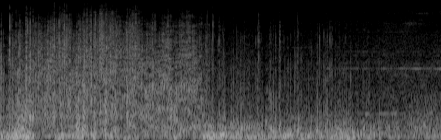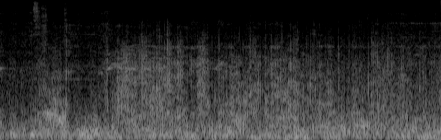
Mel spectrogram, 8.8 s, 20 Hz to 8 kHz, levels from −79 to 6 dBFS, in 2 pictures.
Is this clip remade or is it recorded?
recorded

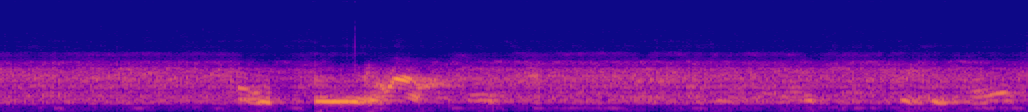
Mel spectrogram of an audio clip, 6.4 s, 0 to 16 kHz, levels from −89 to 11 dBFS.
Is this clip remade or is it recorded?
remade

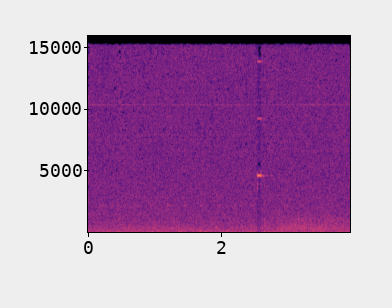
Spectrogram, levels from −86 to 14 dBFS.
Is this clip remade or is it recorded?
recorded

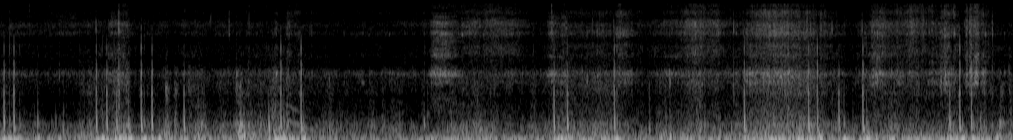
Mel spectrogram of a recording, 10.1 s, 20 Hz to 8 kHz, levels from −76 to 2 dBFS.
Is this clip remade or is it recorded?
recorded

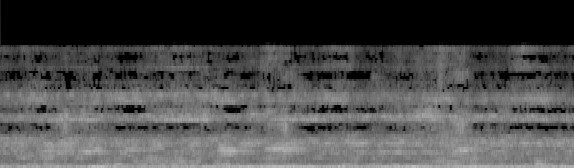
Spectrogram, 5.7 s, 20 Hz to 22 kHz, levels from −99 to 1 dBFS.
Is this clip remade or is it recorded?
recorded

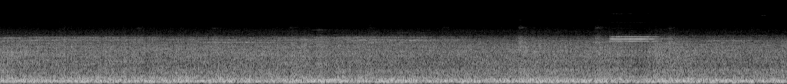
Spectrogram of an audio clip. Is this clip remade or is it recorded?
recorded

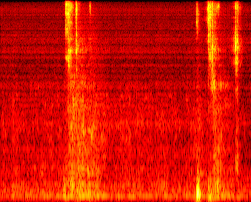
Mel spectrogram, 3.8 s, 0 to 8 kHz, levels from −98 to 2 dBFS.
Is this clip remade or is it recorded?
remade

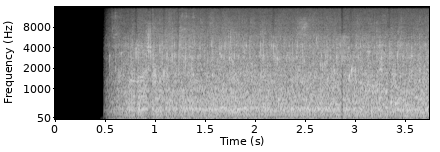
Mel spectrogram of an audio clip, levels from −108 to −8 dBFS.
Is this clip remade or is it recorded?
remade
